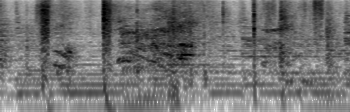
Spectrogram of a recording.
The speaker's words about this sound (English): Jinna gets slammed against the wall. Dazed, he grabs his head.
